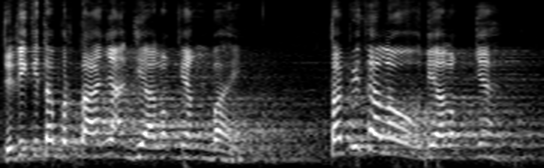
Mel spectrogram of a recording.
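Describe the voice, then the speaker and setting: A man from Indonesia with a Medan accent, preaching a sermon lesson and acting out loud prayers mockingly. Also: very high voice, normal speed. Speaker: Islamic preacher. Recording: echoey hall with long reverb.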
